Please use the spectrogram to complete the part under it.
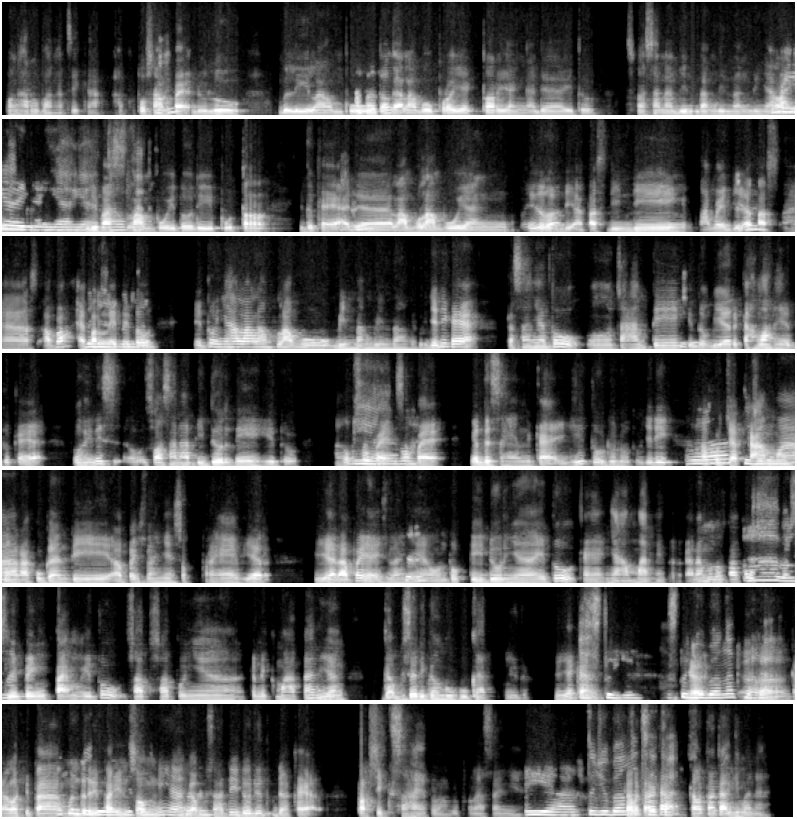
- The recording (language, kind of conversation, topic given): Indonesian, unstructured, Apa rutinitas malam yang membantu kamu tidur nyenyak?
- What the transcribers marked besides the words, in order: other background noise; in English: "sleeping time"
